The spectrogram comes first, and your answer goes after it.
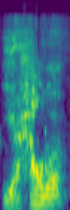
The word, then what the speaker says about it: Yahweh: Okay, so it is pronounced as Yahweh, which is, what is Yahweh?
